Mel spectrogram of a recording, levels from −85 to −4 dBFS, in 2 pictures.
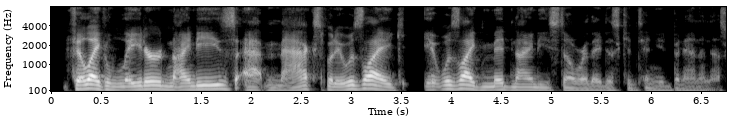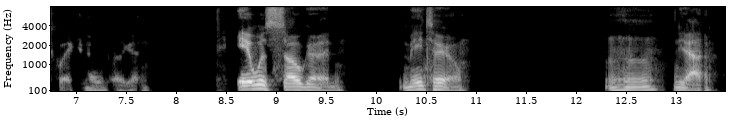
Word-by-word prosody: I -, -, -29 dB
feel 140 Hz, 0 st, +4 dB
like 145 Hz, -4 st, +9 dB
later 120 Hz, +4 st, +2 dB
90s 125 Hz, +4 st, 0 dB
at -, -, -4 dB
max, 90 Hz, +7 st, -5 dB
but 115 Hz, -, -4 dB
it 105 Hz, -, -3 dB
was 130 Hz, +3 st, -1 dB
like 125 Hz, -, +4 dB, 0.2 s
it 115 Hz, -1 st, -7 dB
was 135 Hz, +1 st, -2 dB
like 135 Hz, -7 st, +5 dB
mid 105 Hz, 0 st, -4 dB
90s 100 Hz, -4 st, -7 dB
still 90 Hz, -2 st, -8 dB
where 80 Hz, 0 st, -8 dB
they 80 Hz, -, -10 dB
discontinued 75 Hz, -1 st, -16 dB
banana 70 Hz, -2 st, -16 dB
Nesquik, -, -, -18 dB
it -, -, -16 dB
was 75 Hz, +1 st, -18 dB
really -, -, -20 dB
good. 85 Hz, -, -23 dB, 0.9 s
It 130 Hz, -, +6 dB
was 145 Hz, -3 st, +3 dB
so 110 Hz, -1 st, +2 dB
good, 100 Hz, -8 st, -6 dB, 0.6 s
me 110 Hz, +7 st, -3 dB
too. 120 Hz, -1 st, -3 dB, 1.4 s
Mhm, 95 Hz, +4 st, -7 dB, 0.2 s
yeah. 95 Hz, -1 st, -4 dB
110 Hz, 150 wpm, -22 LUFS, 85-125 Hz, 1.4 s, like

